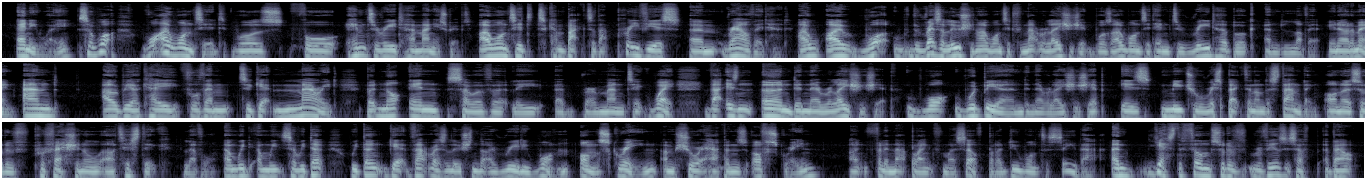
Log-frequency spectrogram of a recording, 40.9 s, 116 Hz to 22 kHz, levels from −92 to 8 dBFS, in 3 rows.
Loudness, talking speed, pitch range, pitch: -25 LUFS, 210 wpm, 110-135 Hz, 120 Hz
